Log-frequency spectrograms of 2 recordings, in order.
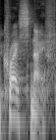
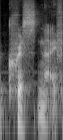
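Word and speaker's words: crysknife: The Christ knife, or the Chris knife, depending on how you want to pronounce that, is Paul's knife.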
